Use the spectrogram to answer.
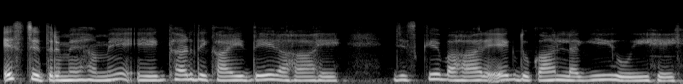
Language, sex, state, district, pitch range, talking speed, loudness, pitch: Hindi, female, Madhya Pradesh, Bhopal, 185-210 Hz, 150 wpm, -17 LUFS, 195 Hz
